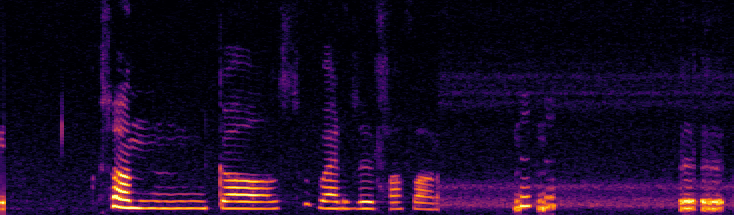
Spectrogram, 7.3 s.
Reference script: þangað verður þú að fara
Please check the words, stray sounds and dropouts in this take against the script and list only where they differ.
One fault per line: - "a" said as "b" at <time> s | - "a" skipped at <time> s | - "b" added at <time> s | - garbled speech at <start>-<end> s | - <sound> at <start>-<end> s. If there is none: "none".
- "þú" skipped at 3.9 s
- laugh at 5.1-5.5 s
- laugh at 6.8-7.2 s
